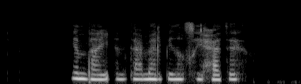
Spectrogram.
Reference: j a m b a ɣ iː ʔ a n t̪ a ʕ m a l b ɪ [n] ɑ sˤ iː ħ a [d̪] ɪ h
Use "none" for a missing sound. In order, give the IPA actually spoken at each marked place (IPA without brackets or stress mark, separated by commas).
n, t̪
